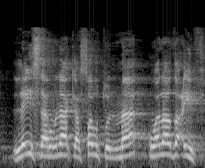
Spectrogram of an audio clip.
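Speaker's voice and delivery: ordinary talk, nothing marked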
